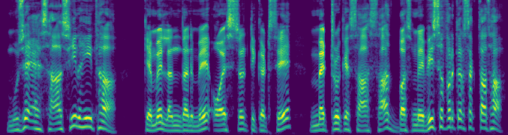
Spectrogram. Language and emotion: Urdu, surprised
